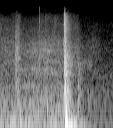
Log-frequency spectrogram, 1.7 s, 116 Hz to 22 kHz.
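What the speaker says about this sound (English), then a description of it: "it's just a pull across and then a latch in." A caravan toilet door slides across and latches with one sharp, close knock midway through, against a quiet room. The unit is a 2023 Swift Elite 580.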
